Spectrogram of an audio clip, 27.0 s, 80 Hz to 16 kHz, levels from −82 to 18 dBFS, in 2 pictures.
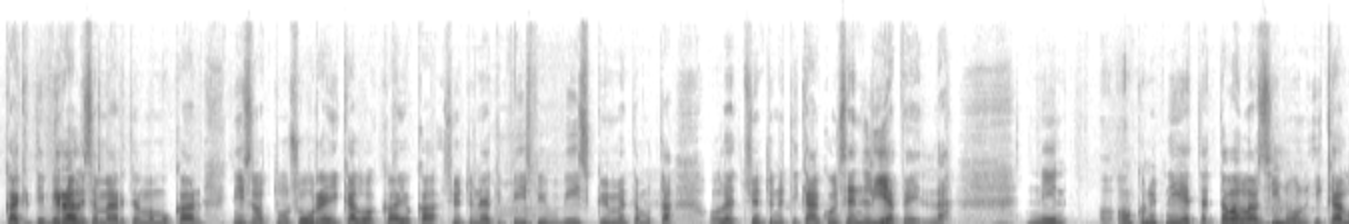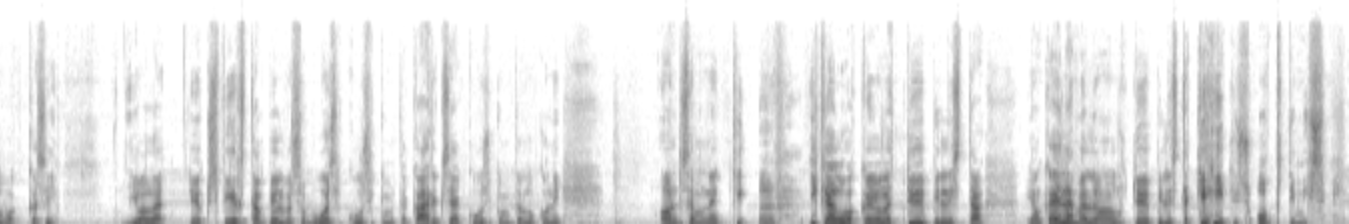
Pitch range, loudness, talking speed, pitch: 155-200 Hz, -25 LUFS, 105 wpm, 170 Hz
